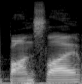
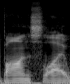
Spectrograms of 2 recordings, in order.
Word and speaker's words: Bonsly: And it doesn't have pronunciations for any of them except Bonsly, which it notes, quote, rhymes with pie.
